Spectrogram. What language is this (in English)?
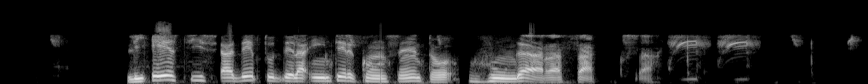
Esperanto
